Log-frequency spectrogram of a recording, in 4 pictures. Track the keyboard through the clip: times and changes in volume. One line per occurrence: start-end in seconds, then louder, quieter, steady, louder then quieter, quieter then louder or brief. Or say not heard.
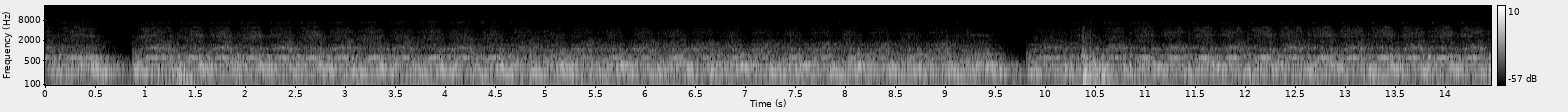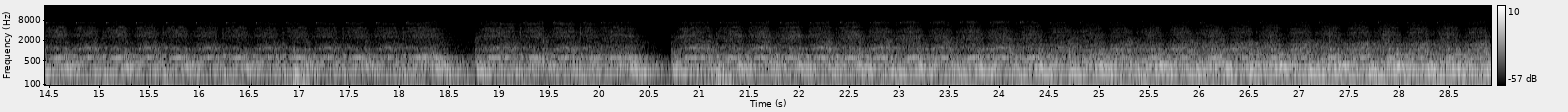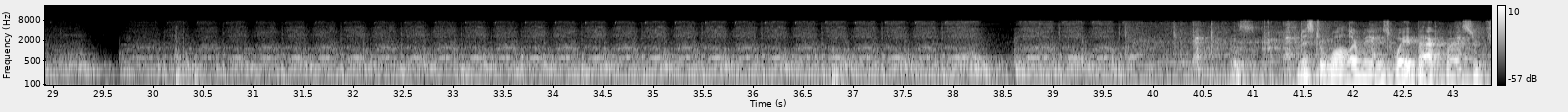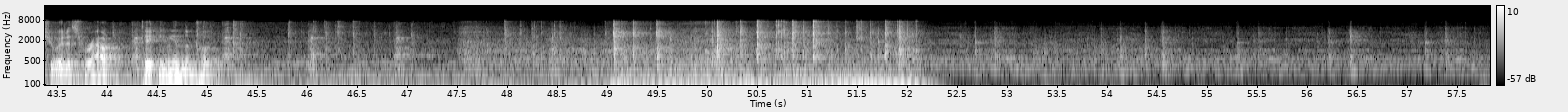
44.7-52.1 louder.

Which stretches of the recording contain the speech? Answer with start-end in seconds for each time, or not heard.
40.8-45.0.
